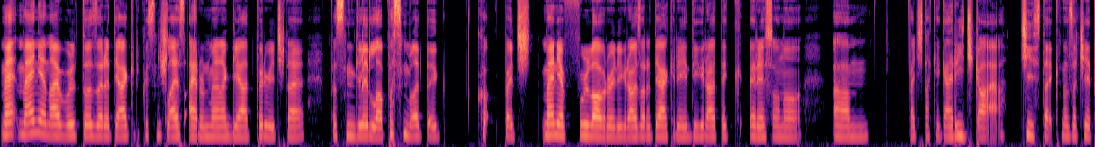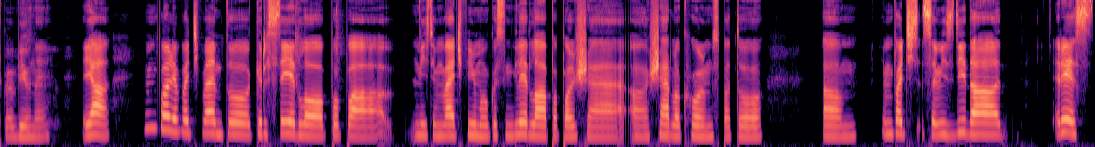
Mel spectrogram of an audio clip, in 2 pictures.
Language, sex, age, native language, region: Slovenian, female, 12-17, Slovenian, Savinja region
